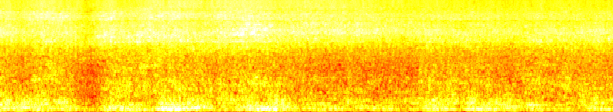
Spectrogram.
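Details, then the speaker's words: TFX slot car run after track cleaning to test the rails: a steady, even high-pitched motor hiss with no stutters or dropouts, so it runs smoothly on clean rails. "I got that's running pretty good"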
